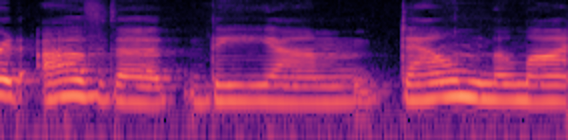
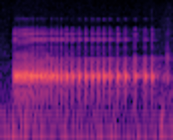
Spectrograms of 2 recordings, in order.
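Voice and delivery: a sudden deep grunt, imitating Jesus; low mock grunt; 8 dB quieter than usual. Jesus reacting to her with a deep grunt. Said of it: "And he's like".

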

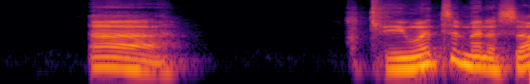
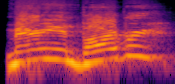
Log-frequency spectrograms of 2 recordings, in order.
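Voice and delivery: high excited realization; 10 semitones higher than usual. Real, not acted. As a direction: blurt the name as it hits. Suddenly remembers the name.

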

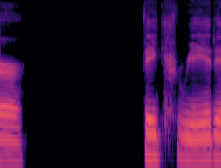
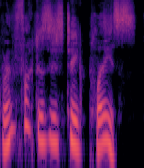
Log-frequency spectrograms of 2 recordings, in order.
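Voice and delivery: high-pitched, exasperated bewilderment; incredulous reaction; 11 semitones higher than usual. Retold or imitated. Baffled viewer questioning when the movie takes place, incredulous. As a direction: retell your baffled outburst in a much higher voice.

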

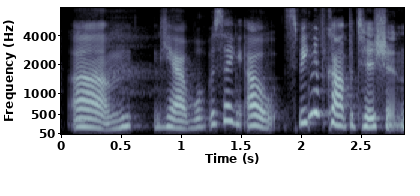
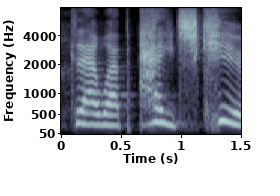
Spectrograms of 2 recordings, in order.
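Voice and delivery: slow, higher, louder mock British announcer accent; exaggerated British accent; 4 semitones higher, 5 dB louder, slower than usual. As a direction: ham up a British TV-show accent, drawn out. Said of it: "aggressive, horrible accents".

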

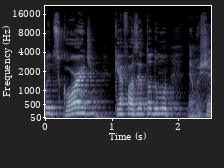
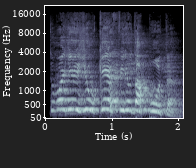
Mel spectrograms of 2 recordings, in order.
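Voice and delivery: loud, high disbelieving yell; outraged shout; 8 semitones higher, 8 dB louder than usual. Real, not acted. Friend says he'll drive drunk.

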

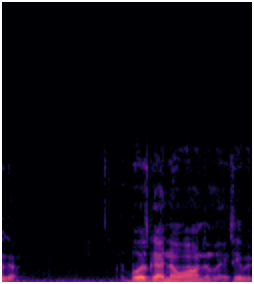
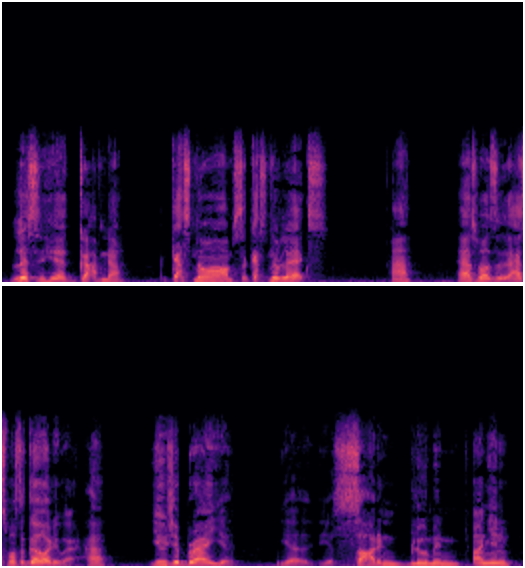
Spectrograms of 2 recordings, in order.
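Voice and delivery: high, indignant mock-English teenager; hammed-up English kid, spoiling for a fight; English accent; 5 semitones higher than usual. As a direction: argue back in a cheeky, high English accent. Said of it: "I wanna give him an English accent".

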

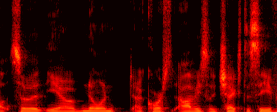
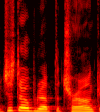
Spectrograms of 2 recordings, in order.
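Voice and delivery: higher, louder imitated order; mock impatient instruction, pitched up; acted urging; 7 semitones higher, 5 dB louder than usual. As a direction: urge them on, playing a character. Acts character giving an order.

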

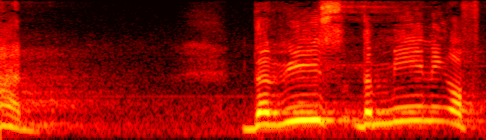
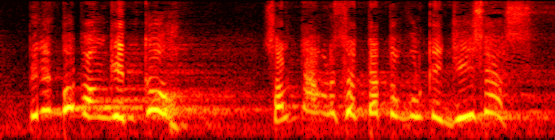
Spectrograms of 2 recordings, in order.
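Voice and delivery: high, loud and fast, bursting with it; excited; 10 semitones higher, 4 dB louder, much faster than usual. Real, not acted. Preacher tells the congregation he preached anyway, excited. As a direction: rattle it off, thrilled.

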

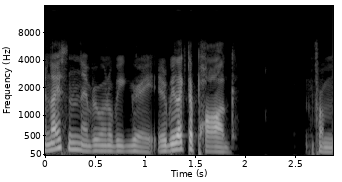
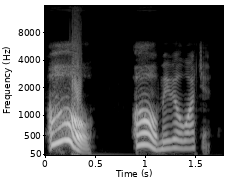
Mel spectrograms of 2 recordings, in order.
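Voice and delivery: mock surprise; 7 semitones higher, 22 dB louder than usual. Mock realization about show.

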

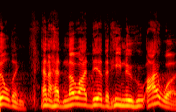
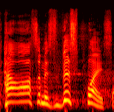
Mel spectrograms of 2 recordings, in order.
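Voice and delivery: raised, emphatic scripture quote; awed exclamation; 5 semitones higher than usual. Acted. Preacher quotes a frightened Jacob, in raised awe. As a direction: exclaim it, leaning on THIS. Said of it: "he was afraid and said".

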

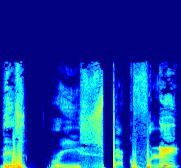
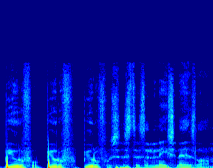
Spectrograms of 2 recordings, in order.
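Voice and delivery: ordinary talk, nothing marked

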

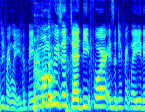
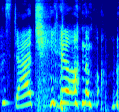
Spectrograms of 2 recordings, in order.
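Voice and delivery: laughing; 5 semitones higher, 6 dB louder, slower than usual. Real, not acted. Laughing while spilling gossip.

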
